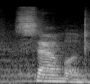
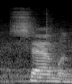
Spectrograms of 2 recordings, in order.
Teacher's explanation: It should be salmon, okay? Salmon, silent L.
